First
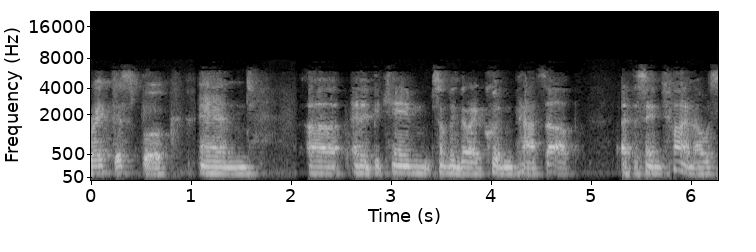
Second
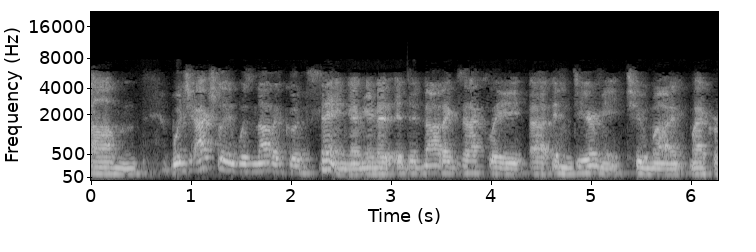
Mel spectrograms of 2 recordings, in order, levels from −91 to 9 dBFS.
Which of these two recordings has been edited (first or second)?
first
